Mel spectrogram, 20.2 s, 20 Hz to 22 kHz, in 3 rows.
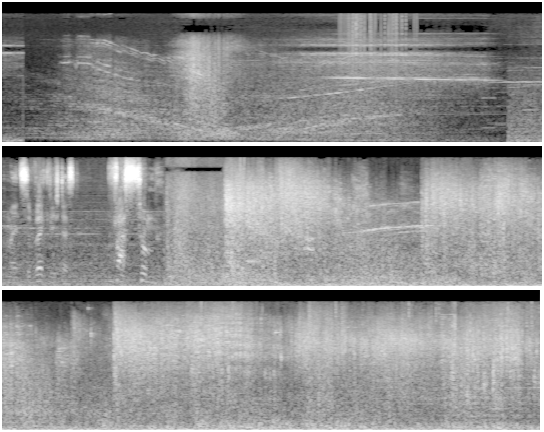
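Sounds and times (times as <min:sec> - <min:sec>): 
speech: 0:07.0 - 0:09.4
booming bursts: 0:08.7 - 0:20.2
cargo freighter explosion rumbling at an orbital dock: 0:08.7 - 0:20.2
roaring crackling blast: 0:08.7 - 0:20.2.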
